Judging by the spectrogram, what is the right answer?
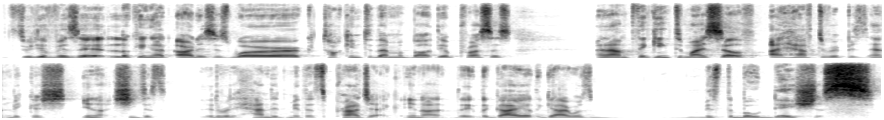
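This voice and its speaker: Man, very deep voice, middle-aged, interview guest, reflective, halting restarts. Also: steady tone. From Jamaica. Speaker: guest artist and curator. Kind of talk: casual interview conversation.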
